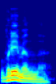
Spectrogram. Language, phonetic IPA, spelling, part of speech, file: Russian, [ˈvrʲemʲɪn(ː)ə], временно, adverb / adjective, Ru-временно.ogg
- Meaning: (adverb) temporarily; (adjective) short neuter singular of вре́менный (vrémennyj)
